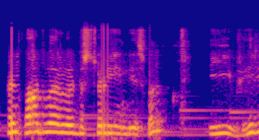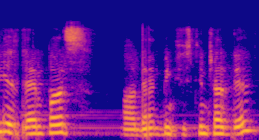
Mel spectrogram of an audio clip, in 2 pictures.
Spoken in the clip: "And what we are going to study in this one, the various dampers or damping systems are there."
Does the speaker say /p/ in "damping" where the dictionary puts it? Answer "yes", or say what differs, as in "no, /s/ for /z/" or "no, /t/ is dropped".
yes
